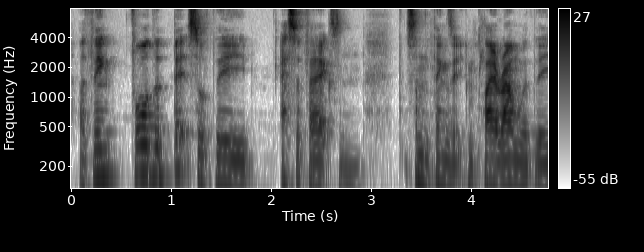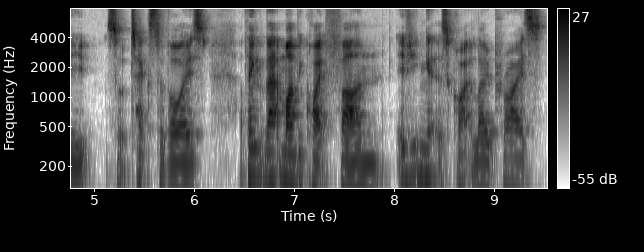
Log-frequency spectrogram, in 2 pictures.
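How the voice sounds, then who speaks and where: A man with a British accent giving a casual, sceptical toy review at home. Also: mid-range voice. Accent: British English. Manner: sceptical, wry and conversational.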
